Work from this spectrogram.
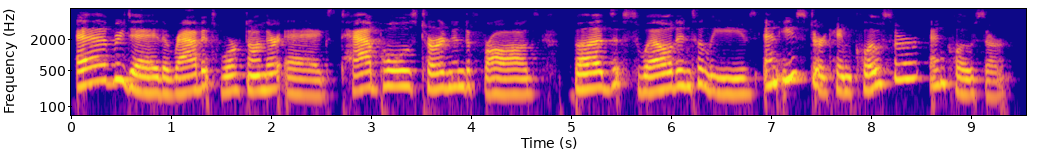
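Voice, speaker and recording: A woman reading a children's storybook aloud in an expressive, dramatic manner. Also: mid-range voice, measured pace, hardly any pauses. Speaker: storybook reader.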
